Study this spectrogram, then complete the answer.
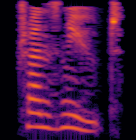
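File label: "transmute", English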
